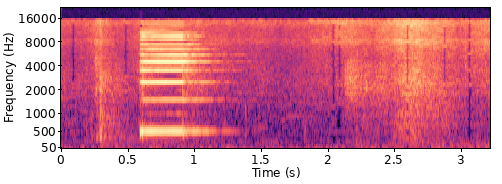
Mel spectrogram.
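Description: One clear steady electronic beep from a bedside patient monitor in a quiet room.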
